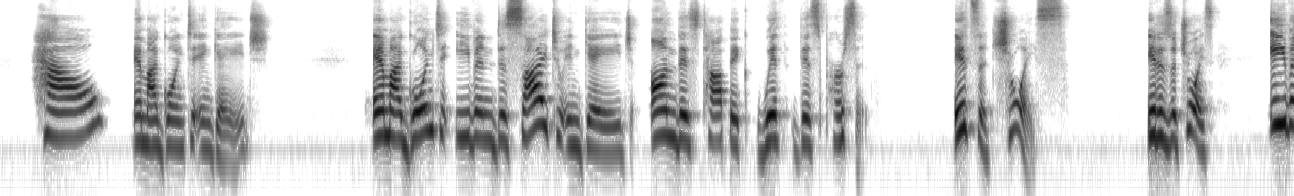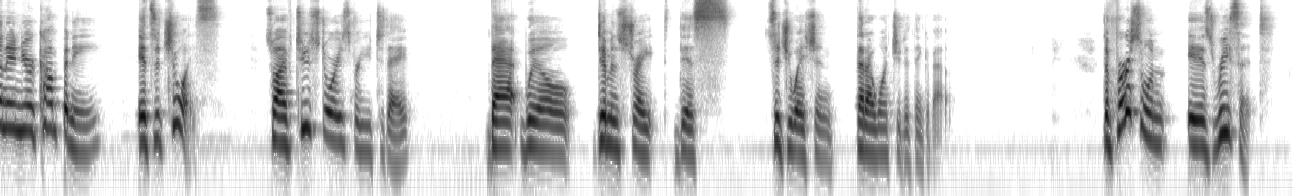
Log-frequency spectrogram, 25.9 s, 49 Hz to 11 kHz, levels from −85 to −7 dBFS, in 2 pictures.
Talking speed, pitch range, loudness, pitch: 135 wpm, 170-250 Hz, -23 LUFS, 215 Hz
